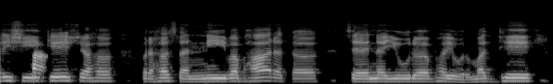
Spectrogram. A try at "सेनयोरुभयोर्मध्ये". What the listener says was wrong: योरु सेनयोरु, रू है, र नहीं।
